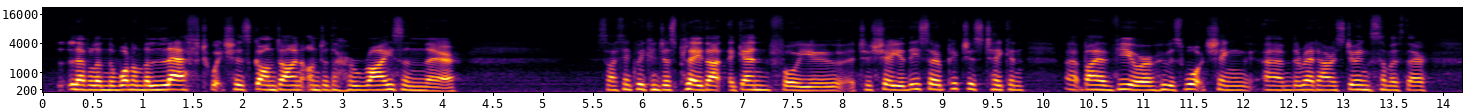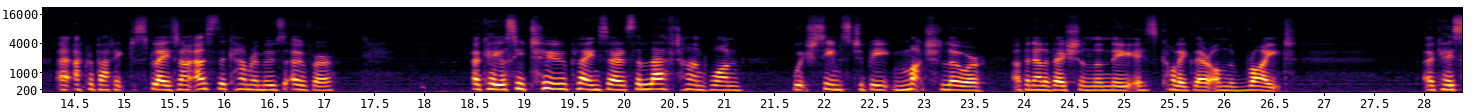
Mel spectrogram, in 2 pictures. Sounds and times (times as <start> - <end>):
Speech: 0.2 - 4.2, 5.6 - 17.2, 18.5 - 26.7, 28.0 - 28.3.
